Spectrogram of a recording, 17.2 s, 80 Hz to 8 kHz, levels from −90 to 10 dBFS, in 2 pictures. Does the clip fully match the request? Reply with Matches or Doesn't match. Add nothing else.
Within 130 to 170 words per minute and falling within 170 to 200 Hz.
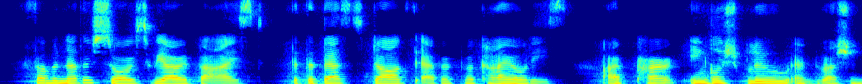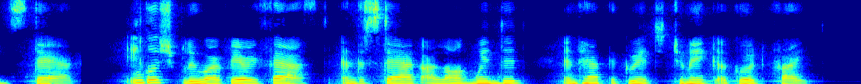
Matches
